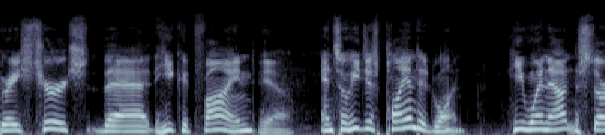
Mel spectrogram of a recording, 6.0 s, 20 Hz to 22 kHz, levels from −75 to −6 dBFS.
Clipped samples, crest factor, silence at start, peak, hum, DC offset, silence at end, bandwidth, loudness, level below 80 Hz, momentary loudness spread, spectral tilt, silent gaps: under 0.1%; 14 dB; 0 s; -8 dBFS; none; under 0.1%; 0 s; 14 kHz; -22 LUFS; -46 dBFS; 7 LU; -5 dB/octave; none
